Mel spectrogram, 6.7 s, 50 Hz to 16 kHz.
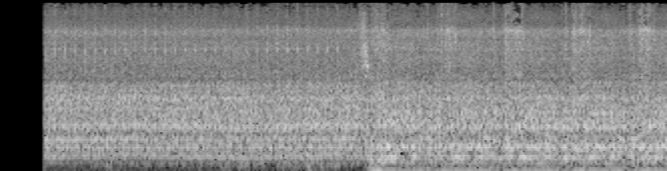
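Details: Mercedes C36 AMG M104 engine, throttle body rewired and overvoltage relay replaced: fast idle over 1100 rpm with an uneven, lumpy beat about four times a second; running rough, owner reports misfire when cold, cause unclear.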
